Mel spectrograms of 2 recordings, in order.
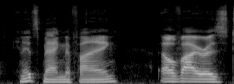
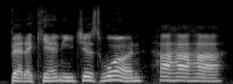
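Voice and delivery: mock laugh; 5 semitones higher than usual. Elvira quips and laughs.

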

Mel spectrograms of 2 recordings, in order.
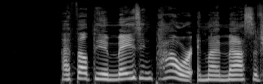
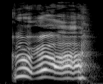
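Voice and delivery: loud growl breaking into a roar; 3 semitones higher, 6 dB louder than usual. Acted. Girl morphing into a grizzly bear, growling. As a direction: lose the words in an animal growl.

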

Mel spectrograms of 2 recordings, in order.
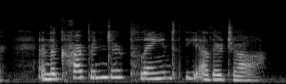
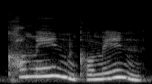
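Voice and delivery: higher, louder call to the door; 6 semitones higher, 4 dB louder, slower than usual. Acted. King answers Granny's knock, calling out. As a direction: call to someone outside the room.

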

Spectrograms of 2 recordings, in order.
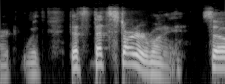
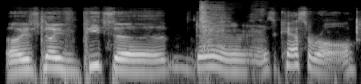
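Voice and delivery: mocking New Yorkers. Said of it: "They're like".

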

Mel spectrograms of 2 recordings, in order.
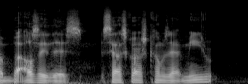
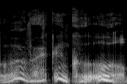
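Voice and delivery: high, loud impressed creature; put-on beast voice, drawn up high; Sasquatch voice; 8 semitones higher, 4 dB louder, much slower than usual. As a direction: play a delighted Sasquatch. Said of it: "He'll be like".

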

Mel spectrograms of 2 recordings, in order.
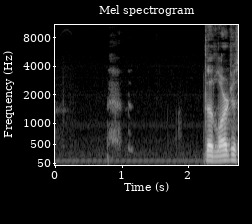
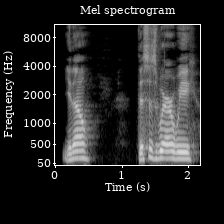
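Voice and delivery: higher bright voice, forced cheer; a grieving woman putting on a brave face; grieving friend; 7 semitones higher, 6 dB louder than usual. Acted. Ariana reminiscing.

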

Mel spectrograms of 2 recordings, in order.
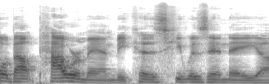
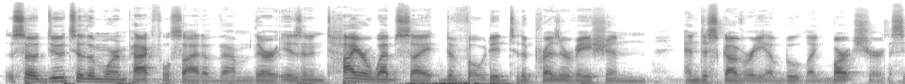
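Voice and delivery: ordinary delivery

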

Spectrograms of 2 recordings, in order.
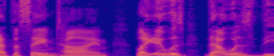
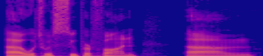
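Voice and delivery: ordinary talk, nothing marked

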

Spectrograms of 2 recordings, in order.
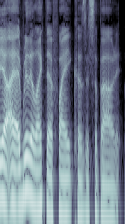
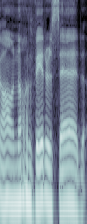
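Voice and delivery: mock pity; 5 semitones higher, 5 dB louder, slower than usual. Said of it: "I'm like".

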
